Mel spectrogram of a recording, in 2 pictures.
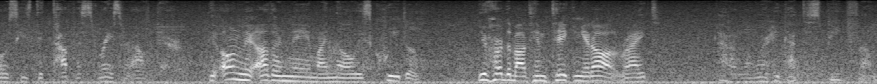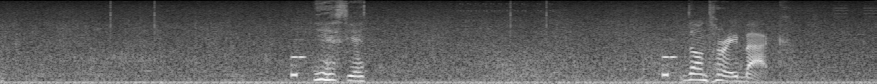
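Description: A woman speaks calmly and dryly.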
